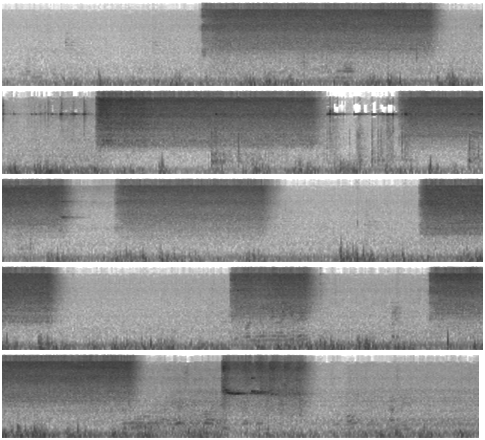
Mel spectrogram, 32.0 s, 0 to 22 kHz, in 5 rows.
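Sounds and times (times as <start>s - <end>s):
steady hum: 1.3s - 15.5s, 23.4s - 28.6s
air gun hissing in bursts: 2.6s - 16.6s, 18.4s - 20.2s, 22.2s - 23.6s, 24.9s - 27.6s, 28.6s - 29.9s
low rumble: 3.6s - 7.7s.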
